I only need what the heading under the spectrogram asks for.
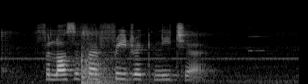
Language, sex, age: English, female, 20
